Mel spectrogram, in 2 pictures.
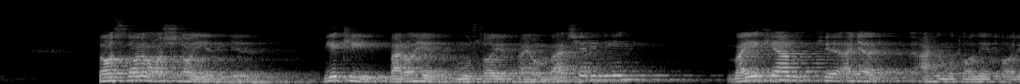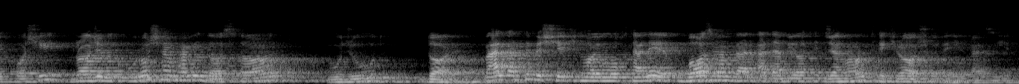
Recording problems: room echo; noticeable; dies away in 1.4 s
muffled; slightly; fading above 4 kHz
off-mic speech; somewhat distant

